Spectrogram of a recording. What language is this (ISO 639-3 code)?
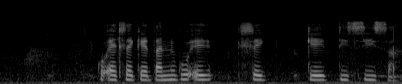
tso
